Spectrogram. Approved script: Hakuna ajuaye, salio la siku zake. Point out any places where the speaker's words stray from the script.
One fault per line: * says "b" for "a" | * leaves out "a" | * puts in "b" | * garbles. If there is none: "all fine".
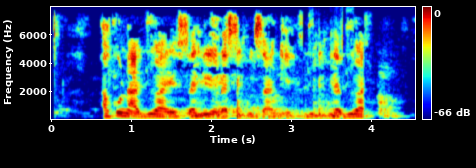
* garbles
